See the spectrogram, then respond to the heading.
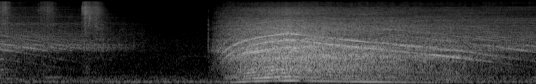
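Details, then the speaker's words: DeWalt variable-speed orbital sander, owned a long time, with a broken drive band: motor whines up quickly then slowly coasts down with a falling tone and no pad load; pad not driven, won't sand. Fix is replacing the band. "It won't sand. It gets kind of messed up. It was making a worse noise than that"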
